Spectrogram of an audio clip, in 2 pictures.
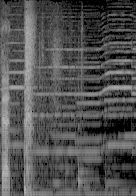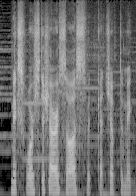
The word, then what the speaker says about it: Worcestershire: Mix Worcestershire sauce with ketchup to make the red darker.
